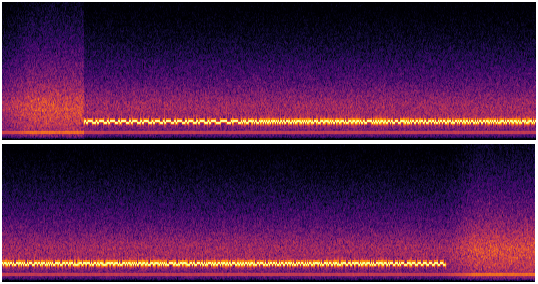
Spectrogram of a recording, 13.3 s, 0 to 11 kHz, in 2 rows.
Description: NAVTEX (SITOR-B), 100 baud, 170 Hz shift, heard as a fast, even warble, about 1500 Hz centre, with a steady whistle near 650 Hz. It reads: 30110 82394 95717 85453 51092 15201 06195 84021 55075 09221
